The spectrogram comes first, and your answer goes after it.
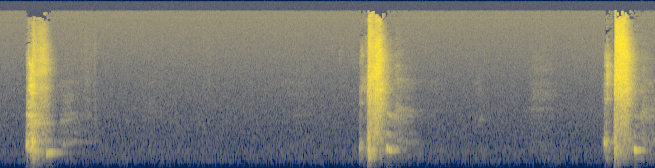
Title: Wet and stuffy sneezes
